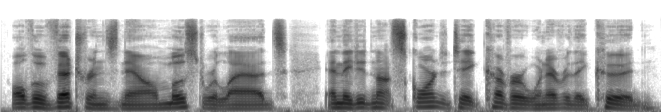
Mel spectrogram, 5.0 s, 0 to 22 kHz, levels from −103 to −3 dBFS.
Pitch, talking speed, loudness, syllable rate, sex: 100 Hz, 205 wpm, -22 LUFS, 5.3 syllables/s, male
